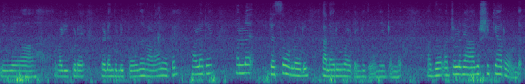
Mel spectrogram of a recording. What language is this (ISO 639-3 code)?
mal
